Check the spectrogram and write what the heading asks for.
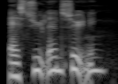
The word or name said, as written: asylansøgning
